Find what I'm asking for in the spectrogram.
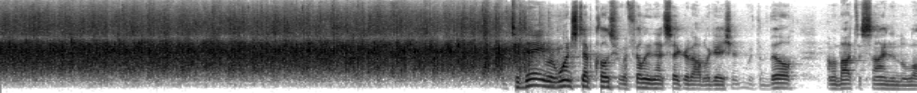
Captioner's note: applause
